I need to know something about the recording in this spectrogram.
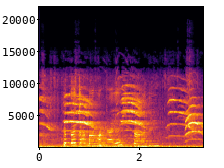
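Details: Several homeless kittens give short, high, arched meows in quick succession, with a brief pause before a final pair of clear rising-falling mews, over low background rumble.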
